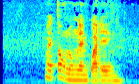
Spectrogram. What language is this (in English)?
Thai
